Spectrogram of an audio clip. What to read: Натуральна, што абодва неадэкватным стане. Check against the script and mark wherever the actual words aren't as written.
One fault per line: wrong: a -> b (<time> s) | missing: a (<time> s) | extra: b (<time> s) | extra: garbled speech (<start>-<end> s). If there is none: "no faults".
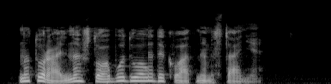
no faults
